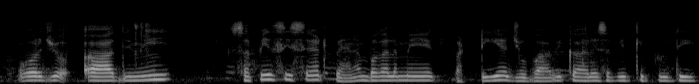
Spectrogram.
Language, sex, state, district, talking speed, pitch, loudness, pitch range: Bundeli, female, Uttar Pradesh, Hamirpur, 145 wpm, 185 Hz, -33 LUFS, 175-195 Hz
